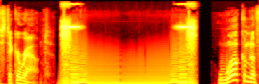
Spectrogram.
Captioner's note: electronic buzz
